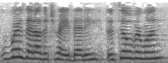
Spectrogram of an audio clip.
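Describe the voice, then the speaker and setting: Harried American housewife, highish voice. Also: female voice, brisk, fairly bright tone. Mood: fretful. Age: middle-aged. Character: harried, gracious middle-aged housewife and mother. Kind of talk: 1950s radio sitcom acting. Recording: muffled, hissy old radio recording.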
